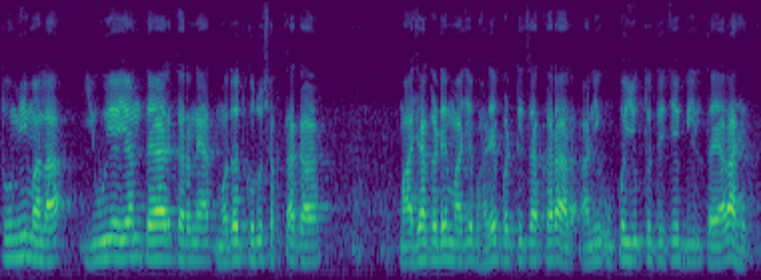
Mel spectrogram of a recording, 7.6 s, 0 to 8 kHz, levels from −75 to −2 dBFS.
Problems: none marked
